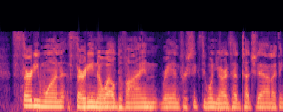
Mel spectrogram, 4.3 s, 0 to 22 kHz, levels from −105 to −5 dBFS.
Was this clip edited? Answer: no; 0 cuts

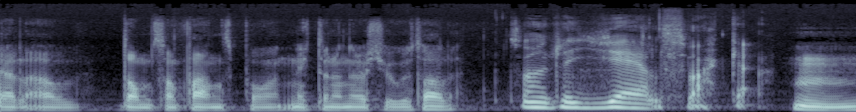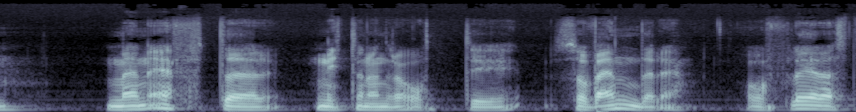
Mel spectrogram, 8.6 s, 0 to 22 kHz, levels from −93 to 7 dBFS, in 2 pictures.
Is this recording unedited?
yes; 0 cuts

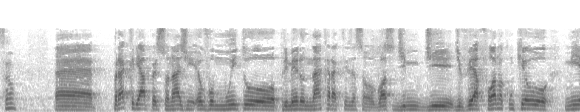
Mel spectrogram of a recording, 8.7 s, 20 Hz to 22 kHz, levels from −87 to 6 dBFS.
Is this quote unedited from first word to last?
yes; 0 cuts

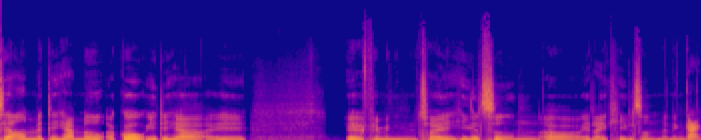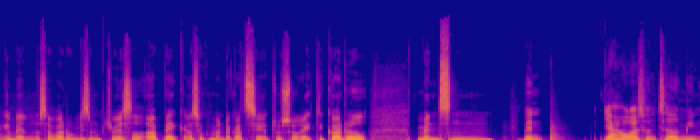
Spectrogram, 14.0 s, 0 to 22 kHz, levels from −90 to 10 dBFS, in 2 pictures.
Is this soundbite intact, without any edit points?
no; 2 cuts; at 3.6 s, 12.2 s

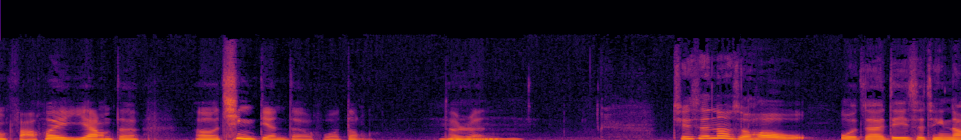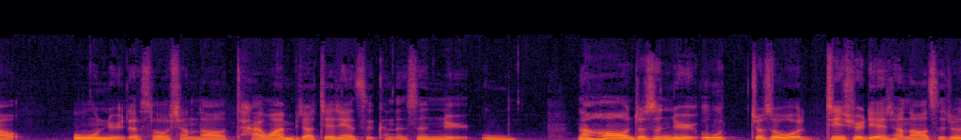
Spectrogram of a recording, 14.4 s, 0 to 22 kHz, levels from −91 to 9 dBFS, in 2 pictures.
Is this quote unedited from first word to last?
yes; 0 cuts

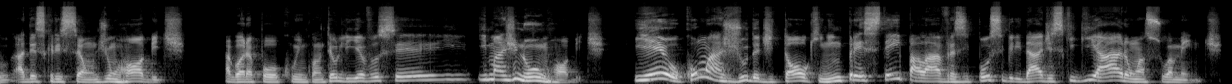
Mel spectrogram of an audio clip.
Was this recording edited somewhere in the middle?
yes; 1 cut; at 6.2 s

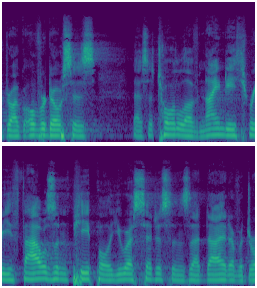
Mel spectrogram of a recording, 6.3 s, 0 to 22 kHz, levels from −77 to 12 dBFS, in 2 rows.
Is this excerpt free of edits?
yes; 0 cuts

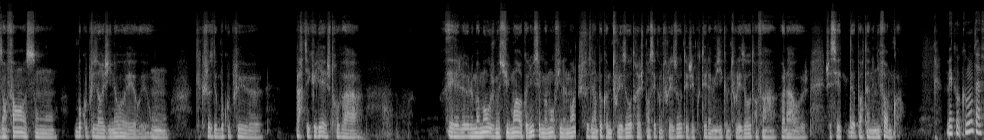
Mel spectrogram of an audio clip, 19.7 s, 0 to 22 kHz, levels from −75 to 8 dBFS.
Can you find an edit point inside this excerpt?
yes; 2 cuts; at 11.5 s, 16.8 s

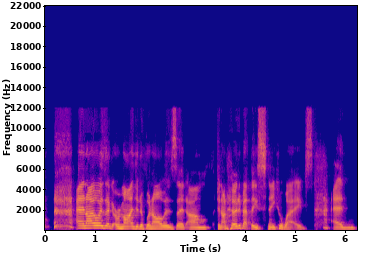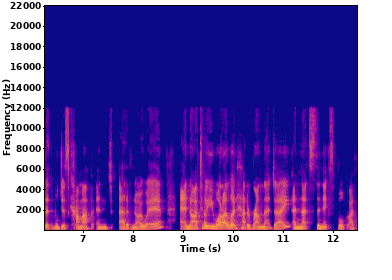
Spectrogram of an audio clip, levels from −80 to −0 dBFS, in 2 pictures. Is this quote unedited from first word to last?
no; 2 cuts; at 3.4 s, 11.2 s

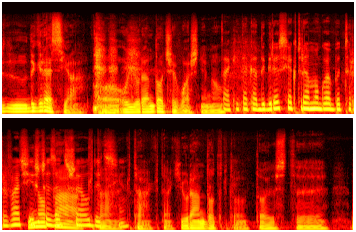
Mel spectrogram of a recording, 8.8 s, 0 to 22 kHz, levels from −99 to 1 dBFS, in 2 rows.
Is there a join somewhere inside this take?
yes; 1 cut; at 7.2 s

